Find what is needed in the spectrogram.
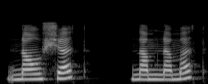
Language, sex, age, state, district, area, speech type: Kashmiri, female, 18-30, Jammu and Kashmir, Baramulla, rural, spontaneous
